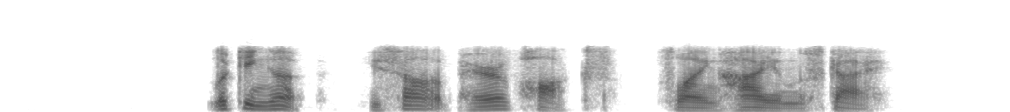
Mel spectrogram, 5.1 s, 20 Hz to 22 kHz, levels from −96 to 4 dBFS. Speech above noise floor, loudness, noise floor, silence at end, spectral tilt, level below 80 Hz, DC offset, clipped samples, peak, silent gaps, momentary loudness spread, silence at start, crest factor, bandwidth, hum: over 59 dB; -32 LUFS; under -90 dBFS; 0.65 s; -8.5 dB/octave; -74 dBFS; under 0.1%; under 0.1%; -8 dBFS; none; 17 LU; 1.05 s; 24 dB; 4.3 kHz; none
